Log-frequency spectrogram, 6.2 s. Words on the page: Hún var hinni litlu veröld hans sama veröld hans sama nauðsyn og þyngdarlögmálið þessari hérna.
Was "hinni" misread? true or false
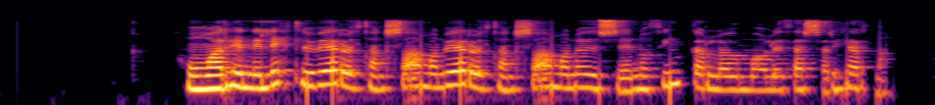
false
